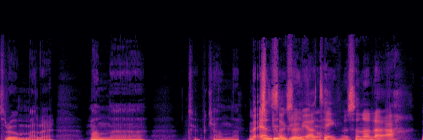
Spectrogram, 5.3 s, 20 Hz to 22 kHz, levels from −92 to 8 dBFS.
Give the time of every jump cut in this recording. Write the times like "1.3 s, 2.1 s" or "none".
3.0 s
